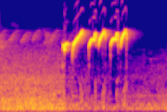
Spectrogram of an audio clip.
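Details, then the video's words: Scarlet minivet (mantenan) in active song: four loud, bright upslurred whistles in quick succession, each rising sharply, with faint high notes before them and a quiet background. "burung mantenan gacor"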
